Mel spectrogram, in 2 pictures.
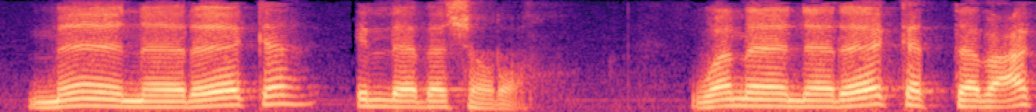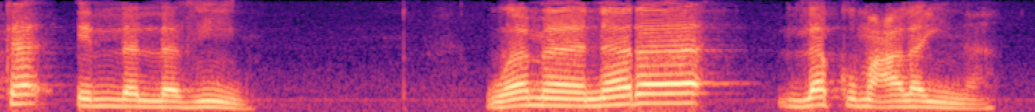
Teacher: ذوات راء مقللة قولا واحدا يا ورش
